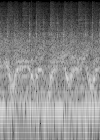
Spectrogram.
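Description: Live rock band playing loud and steady, with electric guitar and drum kit.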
